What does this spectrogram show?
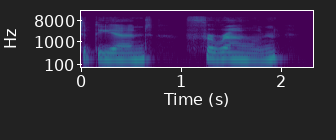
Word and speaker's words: Farone: And it's with an H at the end, Farone, like far one.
